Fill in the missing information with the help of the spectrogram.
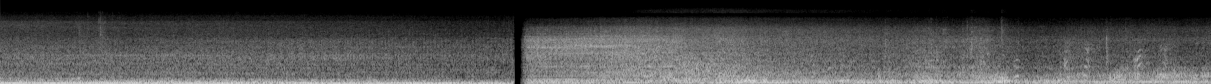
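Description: Off-road jeep engine running steadily in low gear, heard from inside the cab. About five seconds in the sound cuts abruptly to a jeep crossing a shallow rocky stream, its engine running with water splashing at the wheels.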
